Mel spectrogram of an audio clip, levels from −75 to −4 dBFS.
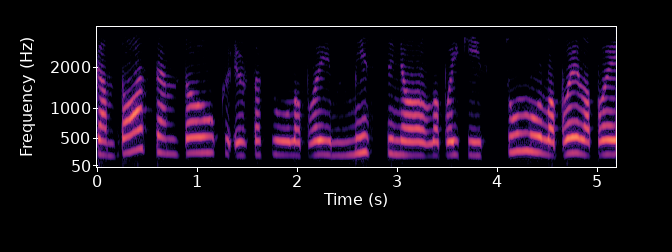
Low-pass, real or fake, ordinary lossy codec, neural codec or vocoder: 3.6 kHz; fake; MP3, 32 kbps; codec, 16 kHz in and 24 kHz out, 1 kbps, XY-Tokenizer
